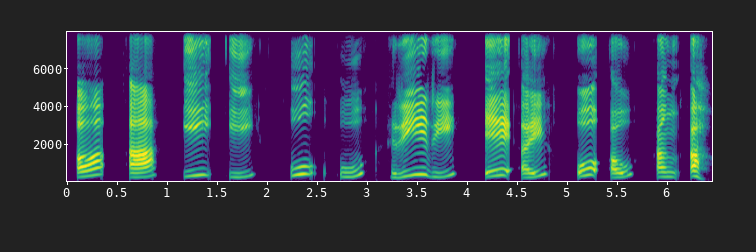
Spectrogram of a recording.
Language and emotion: Maithili, neutral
